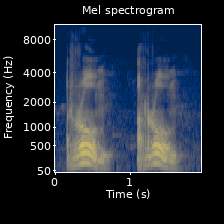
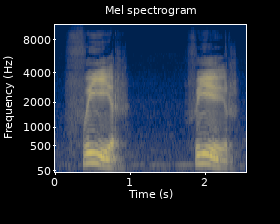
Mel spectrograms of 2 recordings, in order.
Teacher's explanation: Okay, the explanation r is voice, alveolar, and approximant. The tongue is near but not touching the alveolar ridge. Air flows freely.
